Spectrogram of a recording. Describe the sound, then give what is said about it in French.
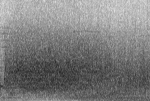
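A loud explosion roars through the whole moment as a dense, sustained rumbling blast with no pause or clear onset, and no voices. “Il y a alors une explosion.”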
